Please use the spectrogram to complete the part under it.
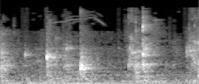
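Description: Water splashes and drips during a ferret bath in a tub, with scattered light sloshes and droplets close by, fairly quiet.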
